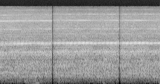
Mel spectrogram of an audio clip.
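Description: Electric hand mixer motor running at one steady speed, giving an even high whine over a whirring hiss.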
